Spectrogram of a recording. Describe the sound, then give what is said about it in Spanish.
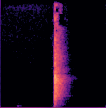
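A single sharp hand clap, made to mark the start of a recording, rings out once, bright and percussive with a quick decay, surrounded by quiet and no talking. “Ok, yo voy a hacer el aplauso.”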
